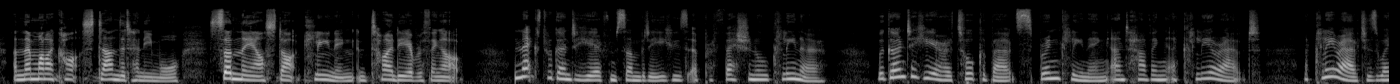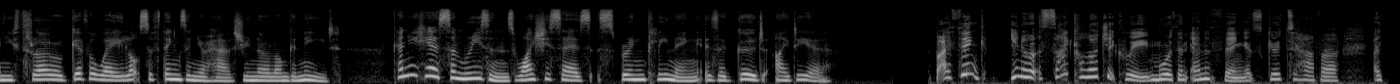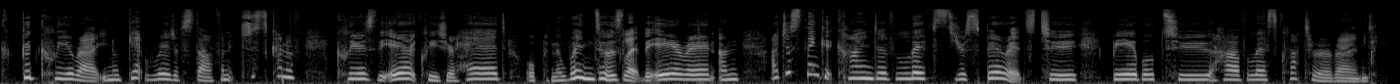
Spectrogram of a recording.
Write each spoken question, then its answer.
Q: Can you hear some reasons why she says spring cleaning is a good idea?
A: She said that spring cleaning clears the air and your head.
